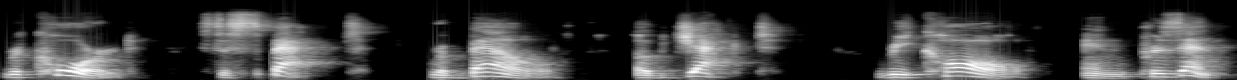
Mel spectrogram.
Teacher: when the word is a verb the stress is put on the second syllable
